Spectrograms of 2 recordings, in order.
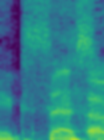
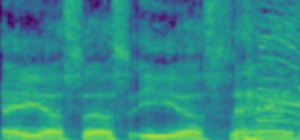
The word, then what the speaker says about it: accessory: The correct way would be accessory. Okay, I just making sure I wasn't wrong this whole time. How am I pronouncing it? Accessory. Oh yeah, it's not a ASSES.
